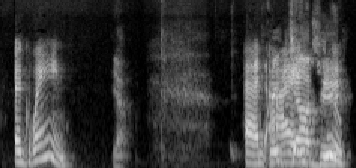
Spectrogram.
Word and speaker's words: Egwene: So Kitty, what's the actual pronunciation? You got it right. It's Egwene.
